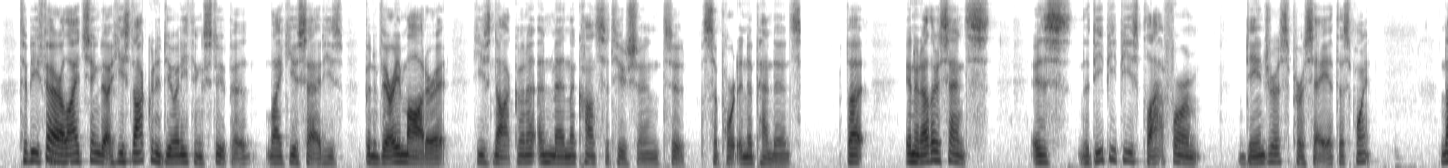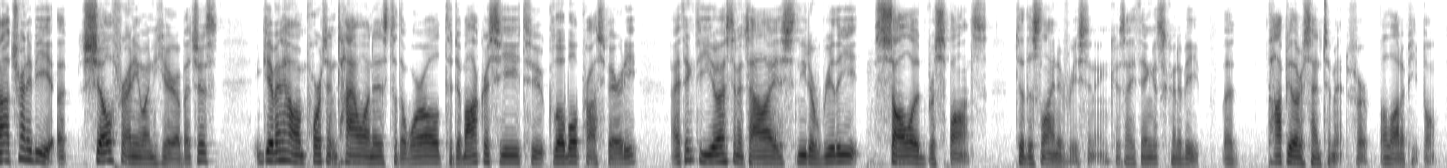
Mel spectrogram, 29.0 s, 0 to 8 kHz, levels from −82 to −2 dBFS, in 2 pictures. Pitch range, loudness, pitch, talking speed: 105-130 Hz, -23 LUFS, 120 Hz, 205 wpm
